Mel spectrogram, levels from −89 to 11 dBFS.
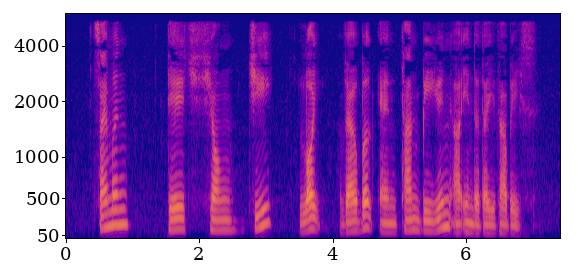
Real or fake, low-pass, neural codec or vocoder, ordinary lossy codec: real; 5.4 kHz; none; MP3, 32 kbps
